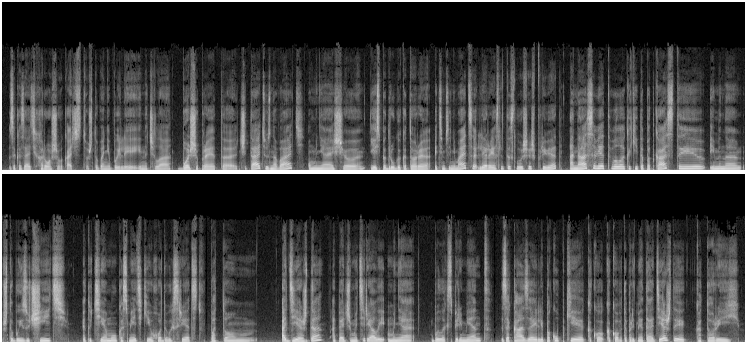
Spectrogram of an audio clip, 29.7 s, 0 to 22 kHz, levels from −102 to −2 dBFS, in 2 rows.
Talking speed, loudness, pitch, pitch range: 115 wpm, -23 LUFS, 205 Hz, 195-220 Hz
